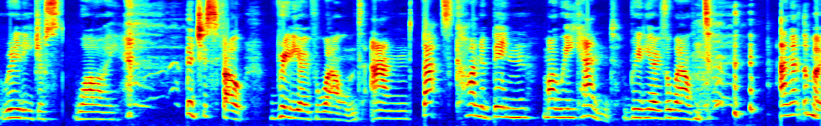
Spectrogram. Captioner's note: laughs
